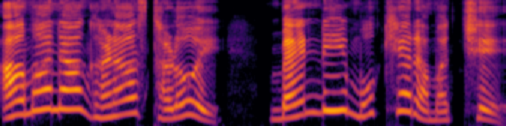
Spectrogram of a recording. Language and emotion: Gujarati, neutral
